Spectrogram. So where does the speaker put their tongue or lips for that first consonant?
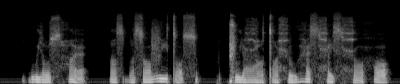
lips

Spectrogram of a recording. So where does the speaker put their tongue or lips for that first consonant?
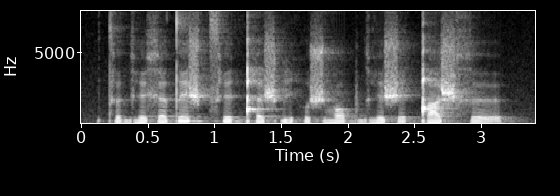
tongue tip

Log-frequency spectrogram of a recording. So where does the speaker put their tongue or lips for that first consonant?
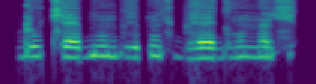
retroflex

